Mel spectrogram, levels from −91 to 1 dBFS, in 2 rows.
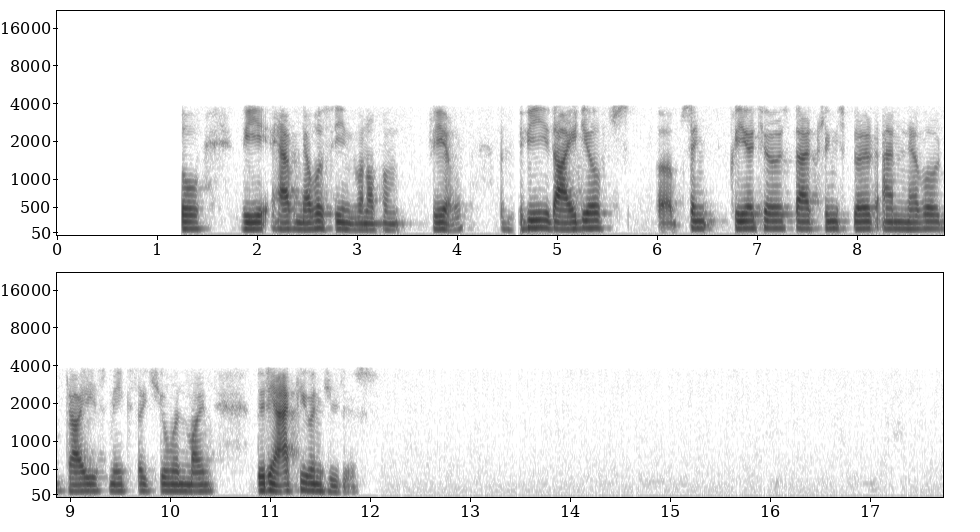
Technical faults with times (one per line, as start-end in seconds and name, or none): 0.00-17.74 AMR narrowband mobile codec
0.00-1.25 cut-off start
4.52-4.68 lost AMR speech frames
